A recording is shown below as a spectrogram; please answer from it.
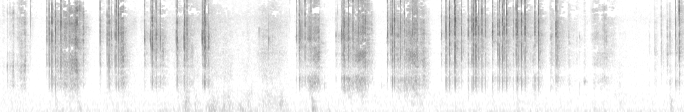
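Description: A black Xbox wireless controller with a hollow plastic shell is held in the hands and tapped and scratched with long acrylic nails on its body and buttons. Quick bursts of bright, dry clicking and scratchy crinkling come in uneven clusters, with almost no low end and no ring after each tap.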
